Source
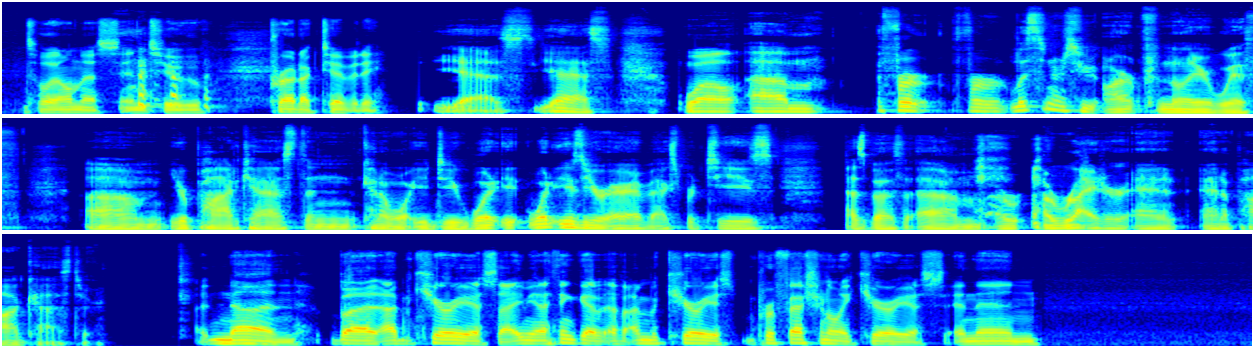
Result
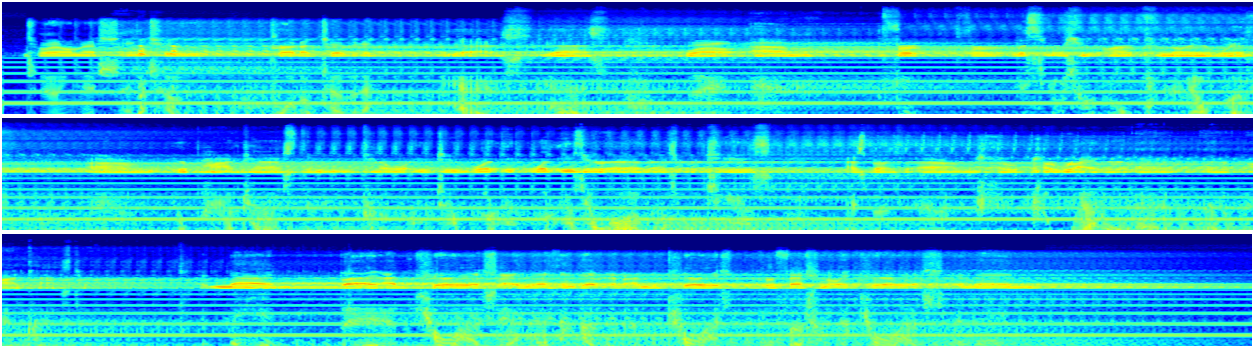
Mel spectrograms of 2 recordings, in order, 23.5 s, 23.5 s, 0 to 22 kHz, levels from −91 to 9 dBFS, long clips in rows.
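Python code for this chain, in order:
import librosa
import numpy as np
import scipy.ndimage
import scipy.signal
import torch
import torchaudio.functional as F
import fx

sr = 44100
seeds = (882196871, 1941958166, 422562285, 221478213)

y = fx.band_shuffle(x, sr, order='2413')
y = fx.echo_swell(y, sr, ms=96, loudest=5, wet_db=-14)
y = fx.dmg_buzz(y, sr, base_hz=400.0, harmonics=7, level_db=-44.0, tilt_db=-6, odd_only=False)
y = fx.low_shelf(y, sr, hz=76.0, db=-11.0, at=(4.52, 6.74))
y = y * librosa.db_to_amplitude(5.0)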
